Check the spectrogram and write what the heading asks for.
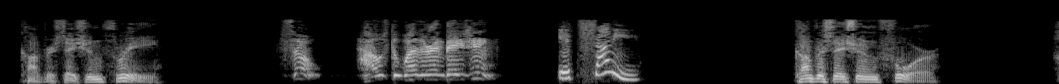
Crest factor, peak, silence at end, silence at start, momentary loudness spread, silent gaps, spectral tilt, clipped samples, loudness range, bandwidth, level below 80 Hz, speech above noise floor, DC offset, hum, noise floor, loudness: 18 dB; -4 dBFS; 0 s; 0.2 s; 14 LU; 2.06-2.20 s, 6.75-6.79 s; -3.5 dB/octave; under 0.1%; 7 LU; 8.8 kHz; -60 dBFS; over 71 dB; under 0.1%; none; under -90 dBFS; -19 LUFS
